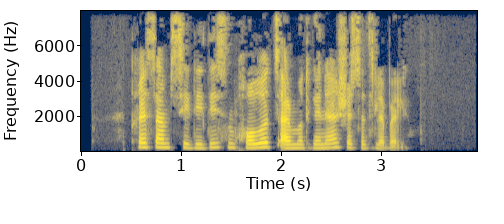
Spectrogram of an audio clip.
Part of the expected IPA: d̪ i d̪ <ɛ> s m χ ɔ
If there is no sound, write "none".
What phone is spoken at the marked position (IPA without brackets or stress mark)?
i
